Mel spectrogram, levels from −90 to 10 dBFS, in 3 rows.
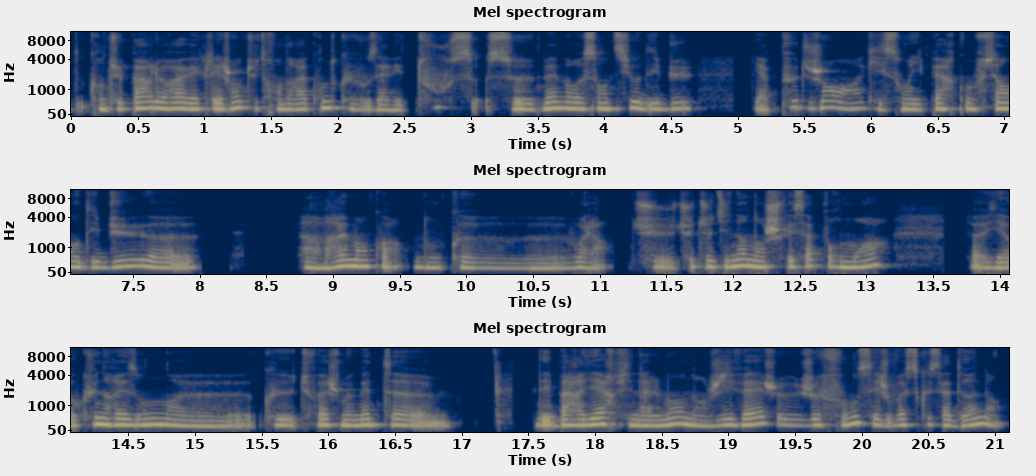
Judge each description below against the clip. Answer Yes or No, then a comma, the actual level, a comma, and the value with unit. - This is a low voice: No, high, 190 Hz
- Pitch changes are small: Yes, narrow, 2.3 semitones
